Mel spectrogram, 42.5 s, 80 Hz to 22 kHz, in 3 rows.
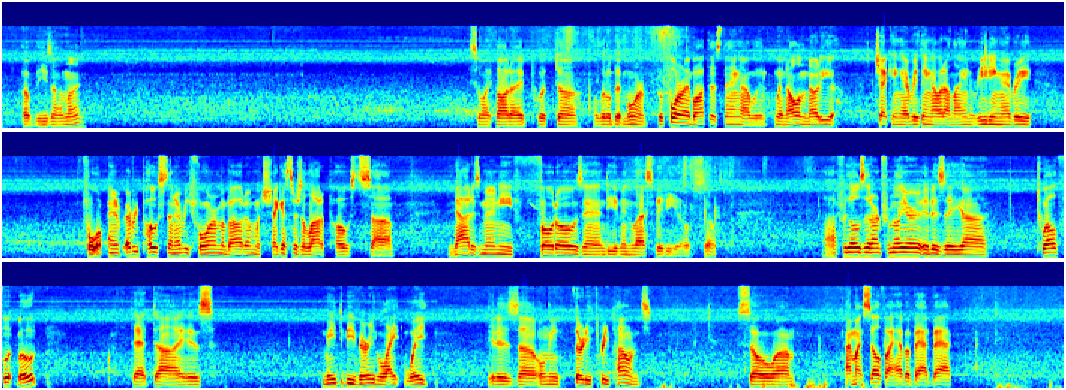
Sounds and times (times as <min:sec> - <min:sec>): Speech: 0:00.0 - 0:01.2, 0:06.2 - 0:13.8, 0:15.2 - 0:19.4, 0:20.1 - 0:23.8, 0:25.1 - 0:27.4, 0:28.0 - 0:29.0, 0:30.0 - 0:31.2, 0:32.6 - 0:34.2, 0:34.8 - 0:37.1, 0:38.2 - 0:39.0, 0:39.6 - 0:41.0.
